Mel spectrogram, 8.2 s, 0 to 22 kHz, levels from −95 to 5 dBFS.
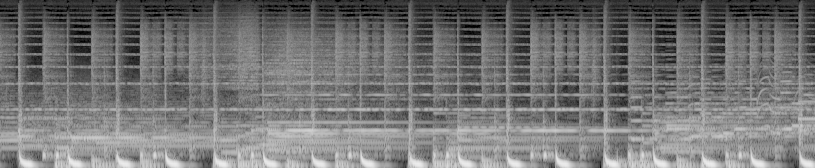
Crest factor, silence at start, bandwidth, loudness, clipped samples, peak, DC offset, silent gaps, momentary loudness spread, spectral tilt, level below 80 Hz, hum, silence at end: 12 dB; 0 s; 18 kHz; -14 LUFS; under 0.1%; 0 dBFS; under 0.1%; none; 3 LU; -5 dB/octave; -14 dBFS; none; 0 s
